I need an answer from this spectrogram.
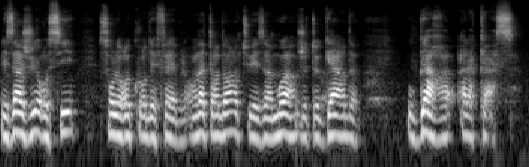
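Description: A man's voice: medium pitch, steady tone, unhurried, a little mellow, a little hiss or hum, natural voice. A jealous, wounded man, read by a male narrator in a novel, his lines clipped and bitter with a sneering edge. He speaks like a fighter trying to regain control. It stays close to the reader's everyday voice. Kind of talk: audiobook reading of a novel.

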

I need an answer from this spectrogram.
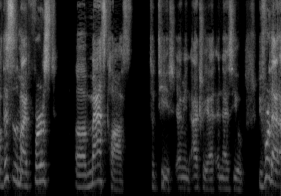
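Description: A middle-aged Chinese professor with a Chinese accent records an online class lecture over a webcam at his desk in a small office lined with bookshelves. He gestures as he talks, tags sentences with "okay?" and uses many "uh" fillers, in a high-pitched, pushed, bright voice.

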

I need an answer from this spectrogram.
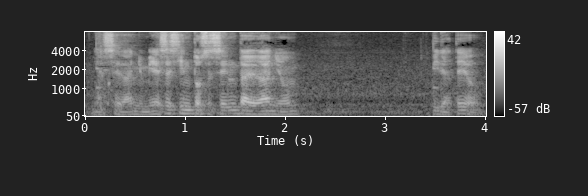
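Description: Quiet muttering man playing a game. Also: fairly low pitch, normal speed, distant mic, slight background noise. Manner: muttering to himself while playing. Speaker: gameplay streamer. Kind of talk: let's play commentary.

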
